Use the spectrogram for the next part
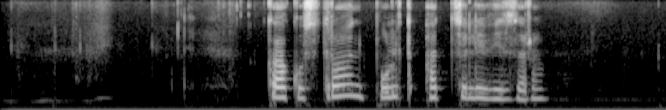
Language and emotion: Russian, neutral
